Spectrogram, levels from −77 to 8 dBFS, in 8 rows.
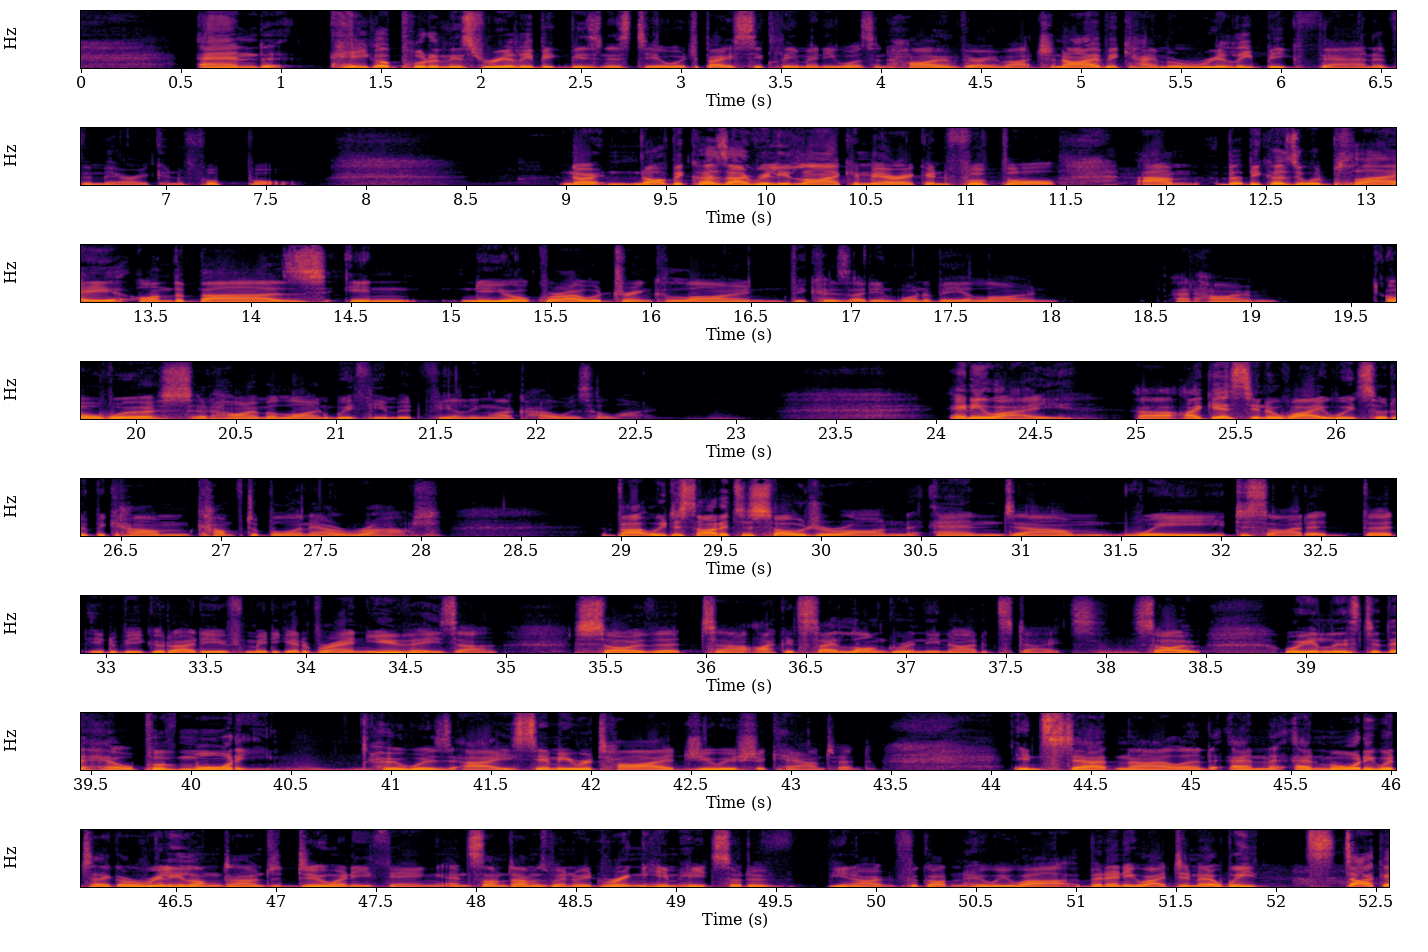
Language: English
